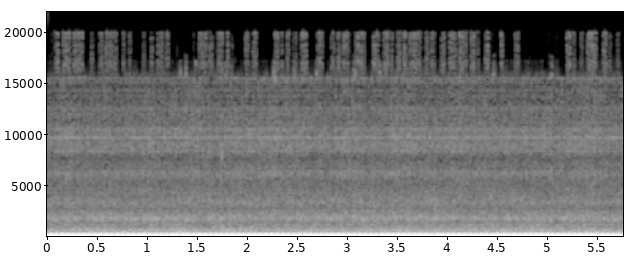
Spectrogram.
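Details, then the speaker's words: Idle at the exhaust after replacing the exhaust camshaft position sensor (code P0014, limp mode, P0973/P0976 solenoid low-voltage codes) and resetting the computer: smooth, even low rumble, rough idle gone, check engine light off; normal idle. "no that rough idling went away in the check engine light no come back on"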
